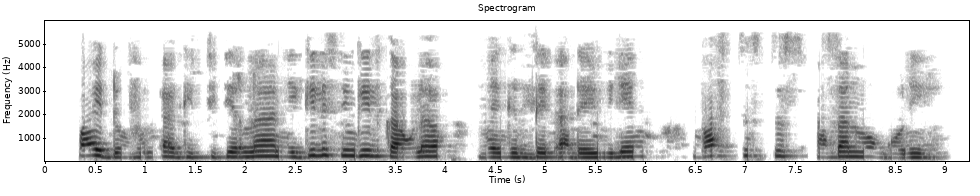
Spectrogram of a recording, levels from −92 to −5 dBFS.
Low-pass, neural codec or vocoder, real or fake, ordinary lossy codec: 5.4 kHz; none; real; AAC, 24 kbps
